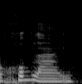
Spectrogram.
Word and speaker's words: Kublai: com exceção de K, ele, na verdade, é aspirado. Então, o Kublai seria tipo Rublai.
